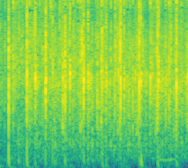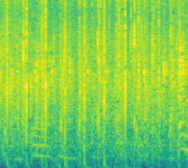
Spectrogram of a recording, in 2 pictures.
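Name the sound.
studio audience applause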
